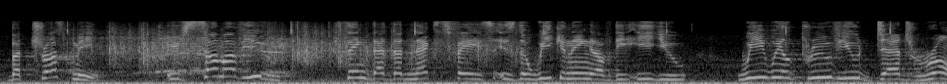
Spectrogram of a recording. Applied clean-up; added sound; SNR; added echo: none; Tick; 2 dB; none.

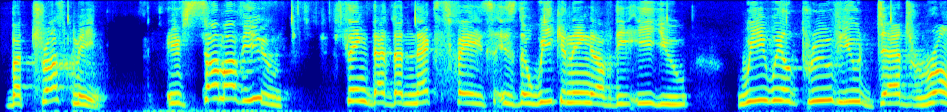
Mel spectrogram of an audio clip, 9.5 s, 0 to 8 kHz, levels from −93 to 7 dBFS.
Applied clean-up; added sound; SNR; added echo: neural mask model Resemble Enhance denoiser.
